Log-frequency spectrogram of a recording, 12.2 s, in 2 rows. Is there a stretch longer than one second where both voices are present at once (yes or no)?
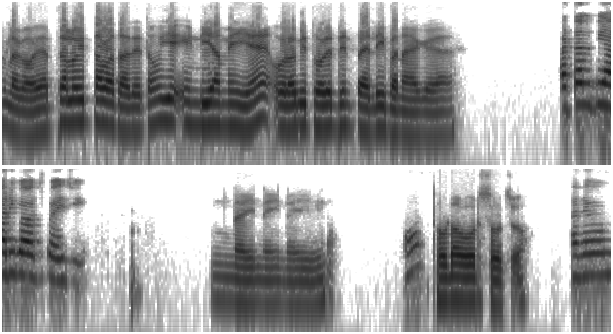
no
